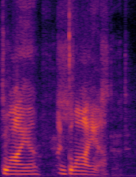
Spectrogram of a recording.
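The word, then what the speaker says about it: Aglaea: Aglia, would you mind? Aia, that's how you say it.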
